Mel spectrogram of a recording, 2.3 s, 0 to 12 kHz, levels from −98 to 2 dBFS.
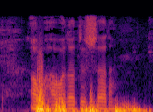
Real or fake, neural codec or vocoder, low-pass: real; none; 7.2 kHz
